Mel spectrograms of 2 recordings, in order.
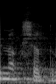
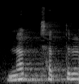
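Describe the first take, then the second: First: Said in the usual way. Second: नक्षत्र with chh for sh; mispronounced. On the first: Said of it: "बल्कि नक्षत्र होता है". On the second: Shown as a demonstration. Teacher showing students an error, नक्षत्र mispronounced with chh. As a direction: say नक्षत्र as "nak-chhatra". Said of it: "नहीं होता".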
